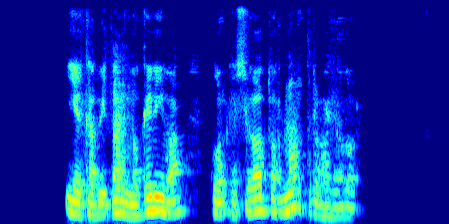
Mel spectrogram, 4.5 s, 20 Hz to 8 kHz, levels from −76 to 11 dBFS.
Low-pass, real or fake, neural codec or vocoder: 7.2 kHz; fake; codec, 44.1 kHz, 3.4 kbps, Pupu-Codec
